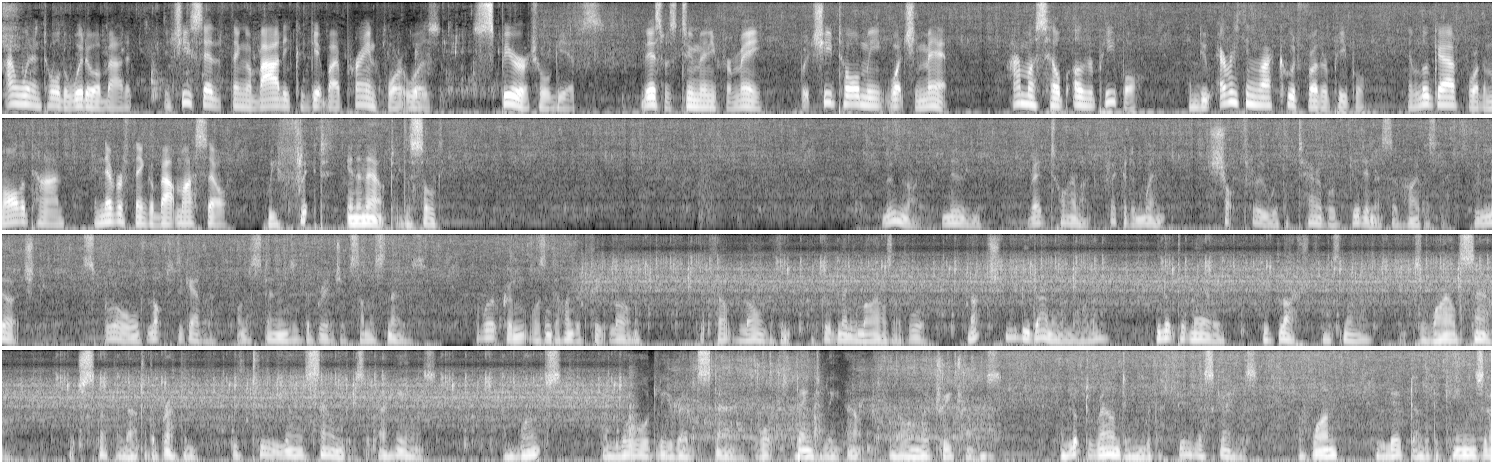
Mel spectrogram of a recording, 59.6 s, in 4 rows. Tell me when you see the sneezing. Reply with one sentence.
You can hear the sneezing from 21.9 to 23.1 s.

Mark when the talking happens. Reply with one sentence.
You can hear the talking from 0.0 to 9.4 s, from 10.1 to 19.3 s and from 23.7 to 59.5 s.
